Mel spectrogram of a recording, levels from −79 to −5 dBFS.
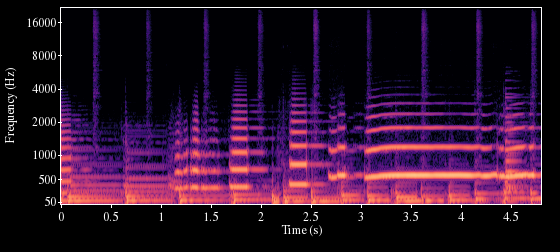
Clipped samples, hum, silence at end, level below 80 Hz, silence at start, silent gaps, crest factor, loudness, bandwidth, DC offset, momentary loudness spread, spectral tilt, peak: under 0.1%; none; 0 s; -32 dBFS; 0 s; none; 16 dB; -22 LUFS; over 20 kHz; under 0.1%; 12 LU; -7.5 dB/octave; -6 dBFS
